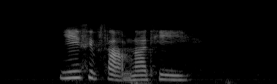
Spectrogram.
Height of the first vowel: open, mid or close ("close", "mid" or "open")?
close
